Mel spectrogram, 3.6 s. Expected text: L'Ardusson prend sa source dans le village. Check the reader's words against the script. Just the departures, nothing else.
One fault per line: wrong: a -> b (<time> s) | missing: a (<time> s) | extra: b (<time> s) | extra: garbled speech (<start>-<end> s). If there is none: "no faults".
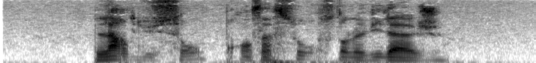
no faults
